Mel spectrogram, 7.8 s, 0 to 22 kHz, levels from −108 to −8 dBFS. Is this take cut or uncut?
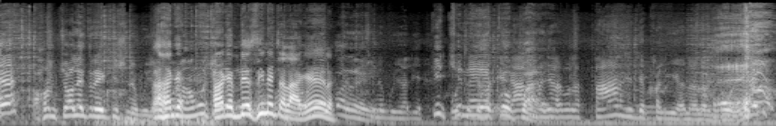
uncut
